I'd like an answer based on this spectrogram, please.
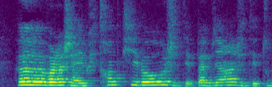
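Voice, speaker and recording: Through audible room echo and noticeable background noise, a woman talks at a very fast pace with fairly even intonation. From France, Charente (Angoulême). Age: 20s. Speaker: beauty and lifestyle vlogger. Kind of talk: Q&A vlog. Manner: hesitant, many fillers.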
